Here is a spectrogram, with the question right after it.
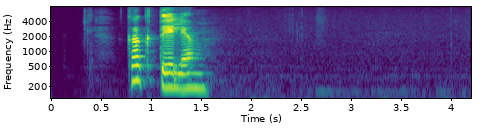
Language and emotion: Russian, neutral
